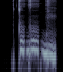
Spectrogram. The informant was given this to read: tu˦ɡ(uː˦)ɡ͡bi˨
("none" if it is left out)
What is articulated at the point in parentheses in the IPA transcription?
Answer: uː˦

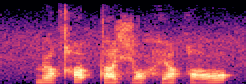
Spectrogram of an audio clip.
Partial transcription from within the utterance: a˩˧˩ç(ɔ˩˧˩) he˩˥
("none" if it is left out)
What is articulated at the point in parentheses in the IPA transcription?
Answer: ɔ˩˧˩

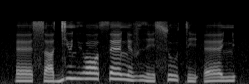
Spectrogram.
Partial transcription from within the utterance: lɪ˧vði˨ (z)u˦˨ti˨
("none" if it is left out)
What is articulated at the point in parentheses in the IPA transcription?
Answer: s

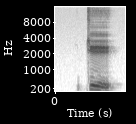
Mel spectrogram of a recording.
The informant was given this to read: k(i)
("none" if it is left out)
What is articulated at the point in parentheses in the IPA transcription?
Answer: i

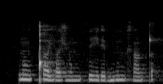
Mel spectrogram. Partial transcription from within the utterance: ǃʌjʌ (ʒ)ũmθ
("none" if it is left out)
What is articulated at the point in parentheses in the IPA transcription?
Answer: ʒ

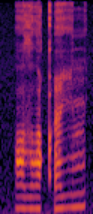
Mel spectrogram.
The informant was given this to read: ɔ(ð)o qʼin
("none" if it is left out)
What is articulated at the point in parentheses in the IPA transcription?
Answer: ð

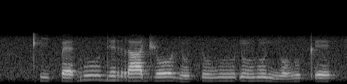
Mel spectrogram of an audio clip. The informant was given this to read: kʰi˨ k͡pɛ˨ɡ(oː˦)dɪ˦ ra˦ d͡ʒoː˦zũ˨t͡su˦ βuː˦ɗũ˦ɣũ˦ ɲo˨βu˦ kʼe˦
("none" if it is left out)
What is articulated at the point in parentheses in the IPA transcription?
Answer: uː˦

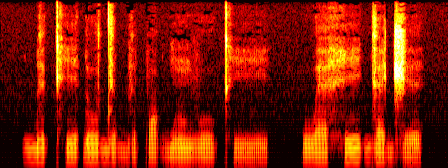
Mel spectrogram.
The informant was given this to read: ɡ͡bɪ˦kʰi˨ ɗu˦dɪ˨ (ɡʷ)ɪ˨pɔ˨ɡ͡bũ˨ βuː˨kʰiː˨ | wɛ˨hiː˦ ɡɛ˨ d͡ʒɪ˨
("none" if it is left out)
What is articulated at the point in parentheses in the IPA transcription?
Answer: b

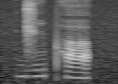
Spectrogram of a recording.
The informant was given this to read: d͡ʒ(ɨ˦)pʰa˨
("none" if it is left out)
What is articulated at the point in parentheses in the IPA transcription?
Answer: i˦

